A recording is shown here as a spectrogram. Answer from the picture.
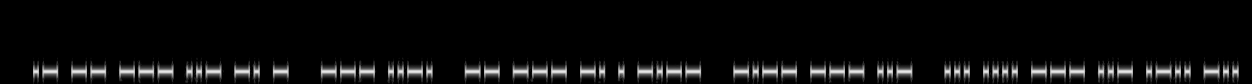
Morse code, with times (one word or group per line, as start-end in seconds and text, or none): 0.3-2.9 AMOUNT
3.2-4.3 OF
4.7-7.0 MONEY
7.3-9.1 YOU
9.5-12.4 SHOULD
